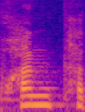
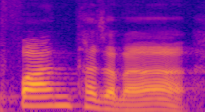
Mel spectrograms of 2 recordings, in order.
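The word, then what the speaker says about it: Fanta: 우리 히읗 발음 하면 안 된다고 그러죠, F 발음을. 우리 친구 환타 틀렸잖아. 우리 친구 판타잖아.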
